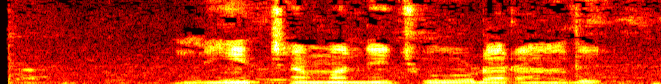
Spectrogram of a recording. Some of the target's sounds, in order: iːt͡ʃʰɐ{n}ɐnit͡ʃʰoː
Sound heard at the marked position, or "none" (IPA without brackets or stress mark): m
